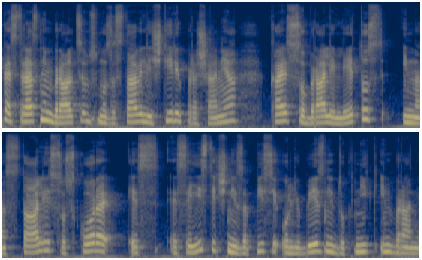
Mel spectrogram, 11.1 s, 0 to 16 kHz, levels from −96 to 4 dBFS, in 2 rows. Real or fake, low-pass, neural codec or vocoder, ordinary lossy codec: real; 14.4 kHz; none; none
